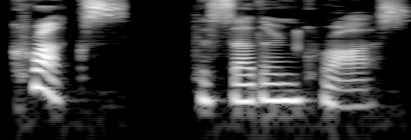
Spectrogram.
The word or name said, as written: Crux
